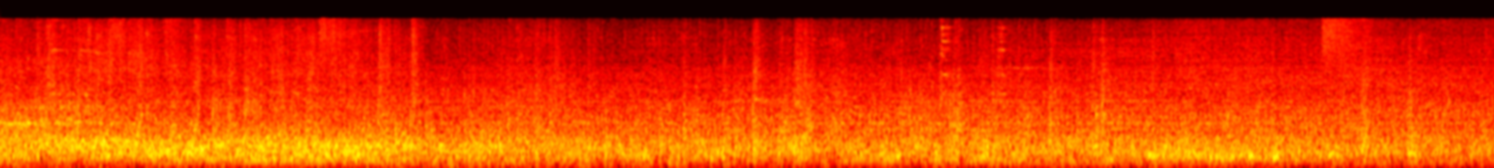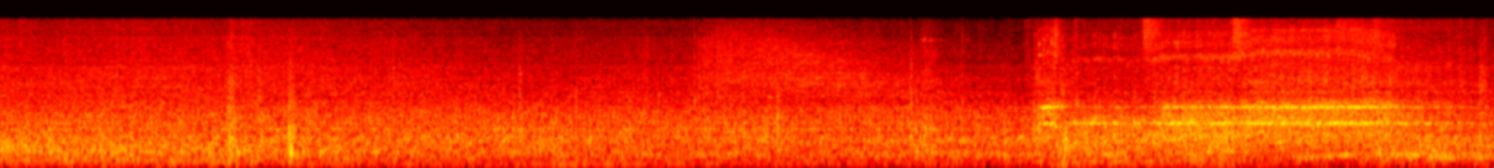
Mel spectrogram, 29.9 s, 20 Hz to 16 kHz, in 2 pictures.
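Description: Heritage diesel multiple unit running along the line, heard from a carriage window: a continuous rush of wheels, engine and wind, with occasional clicks of the wheels over rail joints. A steady high-pitched tone joins in about 25 seconds in.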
